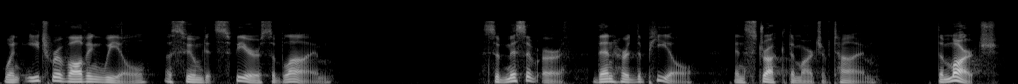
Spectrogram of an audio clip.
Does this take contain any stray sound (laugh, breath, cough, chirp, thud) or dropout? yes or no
no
